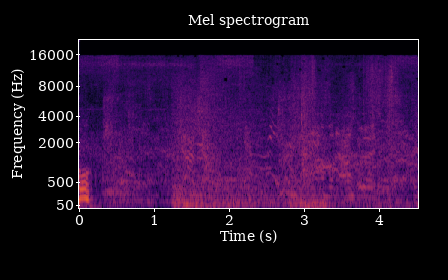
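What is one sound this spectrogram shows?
An explosion booms and fire roars.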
